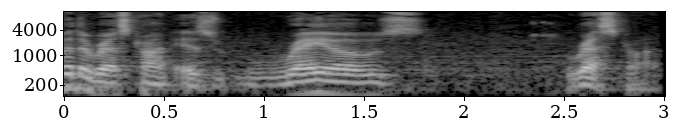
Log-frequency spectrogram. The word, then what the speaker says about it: Rao's: of the restaurant is rayo's restaurant it's spelled r-a-o-s it's rail's restaurant or rouse depending on how you say it we're going to go with rayo's today and it's an institution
